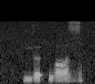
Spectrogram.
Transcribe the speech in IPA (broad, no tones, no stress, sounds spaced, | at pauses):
j ə ʔ w ɑ z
